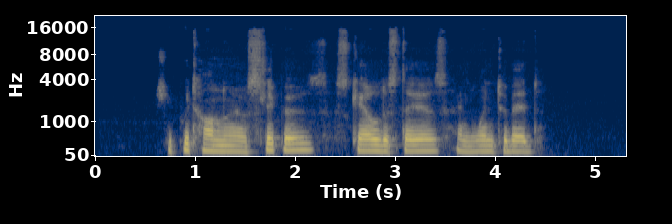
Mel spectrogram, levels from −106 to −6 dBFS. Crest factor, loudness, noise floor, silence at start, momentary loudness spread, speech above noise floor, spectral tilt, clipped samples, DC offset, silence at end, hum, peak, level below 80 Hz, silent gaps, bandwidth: 16 dB; -37 LUFS; under -90 dBFS; 0.65 s; 14 LU; over 54 dB; -7.5 dB/octave; under 0.1%; under 0.1%; 0.95 s; none; -20 dBFS; -78 dBFS; none; 16 kHz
